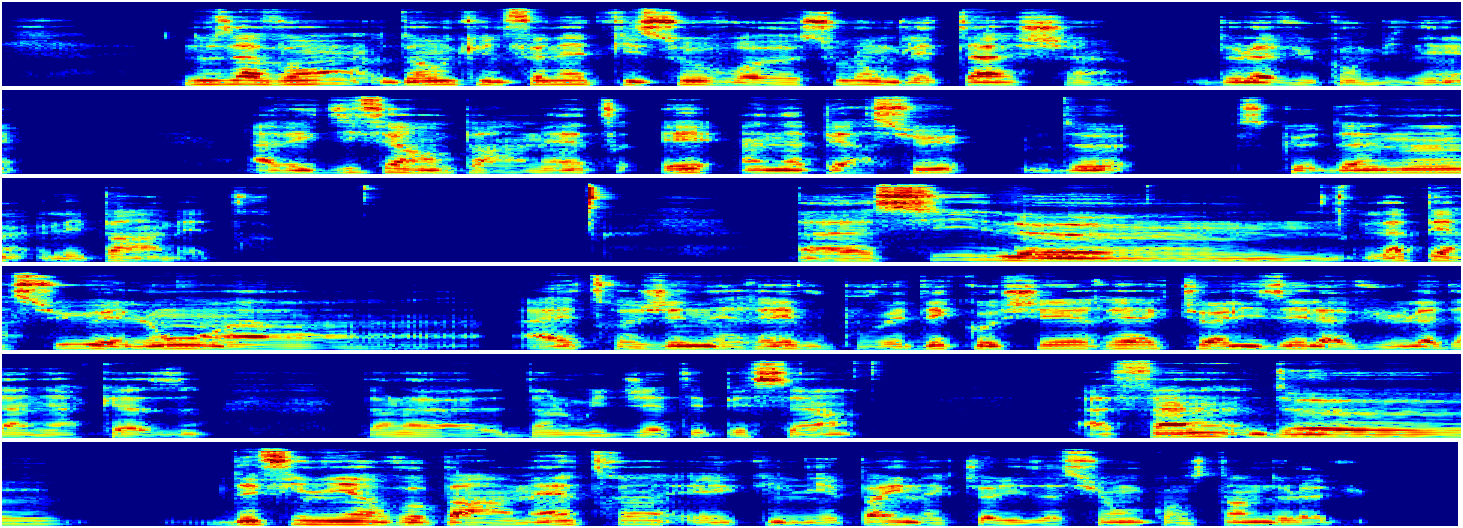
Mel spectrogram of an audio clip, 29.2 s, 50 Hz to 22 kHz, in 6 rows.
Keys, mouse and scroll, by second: 8.4-11.2 drag, 12.7 scroll down 1, 13.0 scroll up 1, 13.6 click, 15.8 scroll up 1, 16.1-16.4 scroll down 1, 22.3 click, 23.4 scroll down 1, 23.7 scroll up 1.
